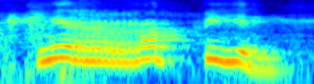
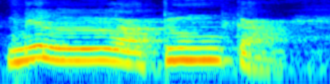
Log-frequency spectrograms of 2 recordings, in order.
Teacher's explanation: Sehubung ini dibaca idgham bila gunah, maka membacanya harus masuk, tapi tidak disertai mendengung. Ya, cukup masuk aja.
